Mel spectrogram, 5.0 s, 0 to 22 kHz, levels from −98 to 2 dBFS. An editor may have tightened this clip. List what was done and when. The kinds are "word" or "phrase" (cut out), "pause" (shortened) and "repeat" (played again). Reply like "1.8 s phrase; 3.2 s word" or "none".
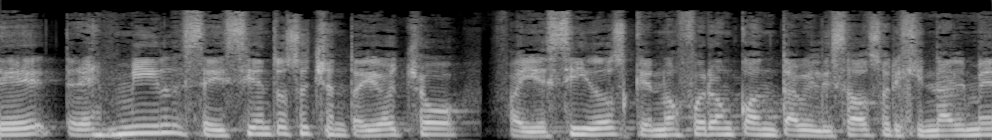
2.4 s pause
